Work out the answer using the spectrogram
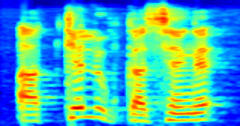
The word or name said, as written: kelen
